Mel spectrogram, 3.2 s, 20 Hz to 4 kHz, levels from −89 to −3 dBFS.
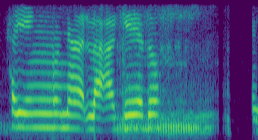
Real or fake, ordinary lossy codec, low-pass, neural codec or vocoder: real; none; 3.6 kHz; none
